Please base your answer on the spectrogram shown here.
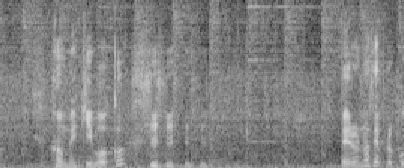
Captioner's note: chuckles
